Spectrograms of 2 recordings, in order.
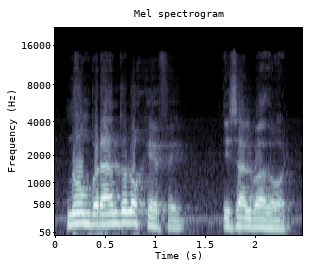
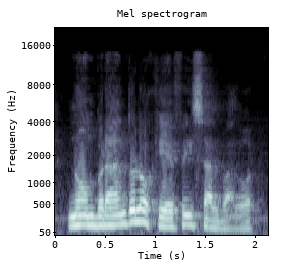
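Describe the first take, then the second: The two takes are said the same way.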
